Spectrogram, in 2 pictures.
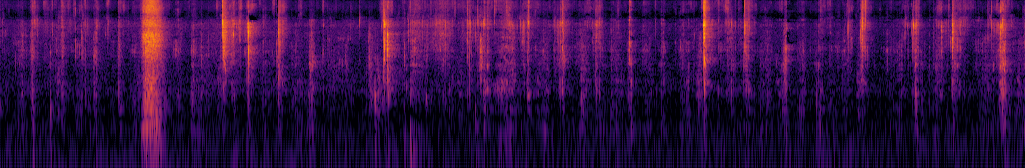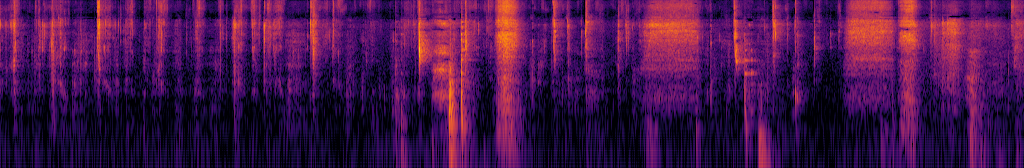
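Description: A person eating by hand close to the microphone: chewing with wet mouth clicks and smacks. A few louder knocks and rustles come about three quarters of the way through.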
